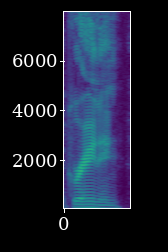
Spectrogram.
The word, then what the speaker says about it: Groening: Matt Groening.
